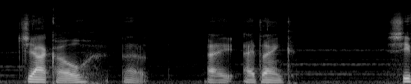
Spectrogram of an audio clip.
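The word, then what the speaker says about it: Jaco: the second time sorry it's j a c o pronounce jacko uh i i think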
